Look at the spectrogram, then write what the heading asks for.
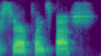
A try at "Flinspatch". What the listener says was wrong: Hi, and it's pronounced Flintspaw. The CH is silent.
